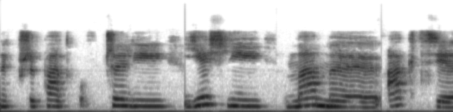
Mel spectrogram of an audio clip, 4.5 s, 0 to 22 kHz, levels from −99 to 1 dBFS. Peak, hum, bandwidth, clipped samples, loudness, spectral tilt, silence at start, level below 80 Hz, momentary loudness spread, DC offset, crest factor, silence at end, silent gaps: -4 dBFS; none; 7.4 kHz; under 0.1%; -16 LUFS; -2.5 dB/octave; 0 s; -48 dBFS; 8 LU; 4%; 14 dB; 0 s; none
